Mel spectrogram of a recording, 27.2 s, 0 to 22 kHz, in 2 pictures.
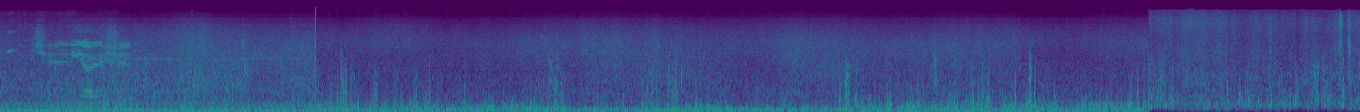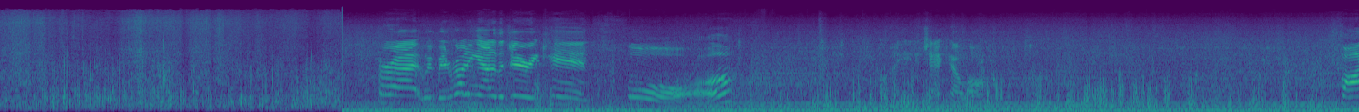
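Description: Boat powered by a Yanmar 3YM30 diesel pushing through choppy ocean swell, with steady engine drone, water rush and heavy wind buffeting the microphone, dropping briefly quieter midway before returning; a voice is faintly present.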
